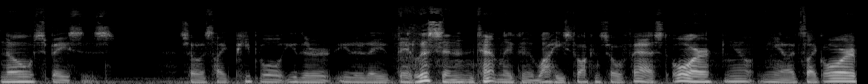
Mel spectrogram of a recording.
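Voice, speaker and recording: At a moderate pace, a man with a fairly low, somewhat breathy voice speaks with ordinary pitch variation in a dry sound with no echo. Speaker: writer and author. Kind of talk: casual talk to camera. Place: car. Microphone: phone near.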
